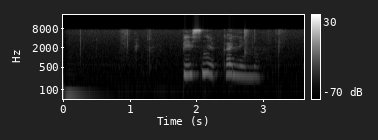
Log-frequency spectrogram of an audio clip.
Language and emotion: Russian, neutral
